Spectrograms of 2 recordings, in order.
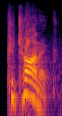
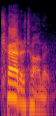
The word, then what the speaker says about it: Katonic: If you know Lovecraft, think MzKatonic University. Catonic, not catatonic. Catonic. Yeah.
